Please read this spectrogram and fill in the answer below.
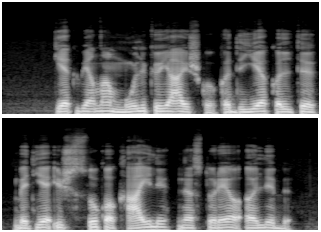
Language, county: Lithuanian, Vilnius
